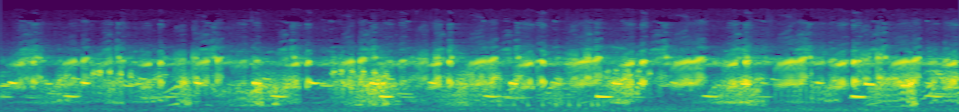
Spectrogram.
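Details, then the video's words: Frogs croaking in a dense chorus: many overlapping rasping pulses, with brief tonal notes popping out every second or so, forming a steady, unbroken wall of calls with no other sounds. "FROGS CROAKING"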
